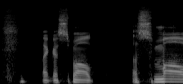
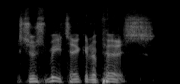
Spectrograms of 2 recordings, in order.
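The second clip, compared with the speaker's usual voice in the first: put-on, disguised orc voice; 3 semitones higher than usual. In a tabletop game, a player hiding behind a tree answers a yelling orc: disguised different voice. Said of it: "like in a in a different voice".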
